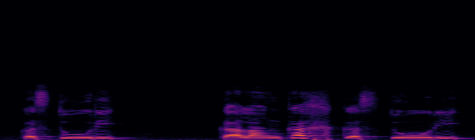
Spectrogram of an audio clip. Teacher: Visarga changes to jihvamuliya.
